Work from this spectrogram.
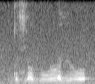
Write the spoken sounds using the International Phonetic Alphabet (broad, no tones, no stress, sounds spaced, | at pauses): d ʊ zʲ ɔ ʎ u ɹ ə lʲ ɹ ʊ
